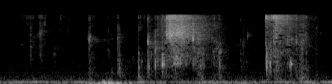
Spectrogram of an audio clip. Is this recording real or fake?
real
